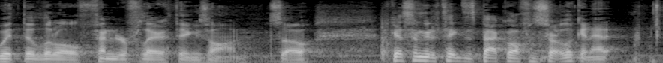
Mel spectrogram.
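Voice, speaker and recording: The man's speech moves at a very fast pace. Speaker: car DIY youtuber. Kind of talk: casual DIY tutorial narration. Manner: loud.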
